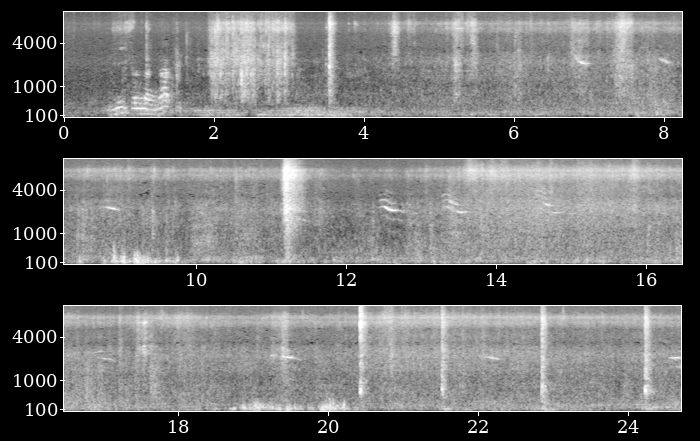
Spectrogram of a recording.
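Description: Leaves rustle and stems snap as a man handles a plant close by.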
